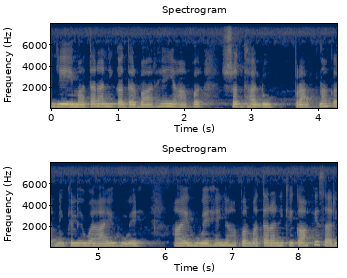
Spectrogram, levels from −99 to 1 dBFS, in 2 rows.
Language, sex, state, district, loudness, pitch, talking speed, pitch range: Hindi, female, Maharashtra, Chandrapur, -31 LUFS, 215 Hz, 180 wpm, 210-230 Hz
